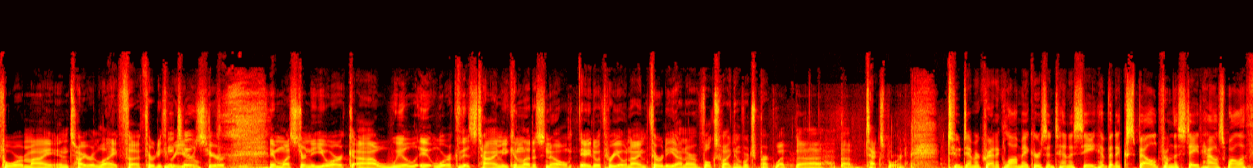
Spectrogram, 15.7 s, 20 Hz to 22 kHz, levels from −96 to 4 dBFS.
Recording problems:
squashed, flat; heavily

